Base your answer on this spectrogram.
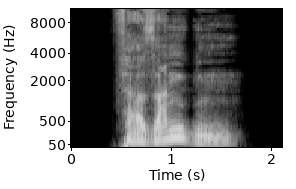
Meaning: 1. to become filled with sand 2. to peter out
- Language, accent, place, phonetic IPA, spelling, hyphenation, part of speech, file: German, Germany, Berlin, [fɛɐ̯ˈzandn̩], versanden, ver‧san‧den, verb, De-versanden.ogg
